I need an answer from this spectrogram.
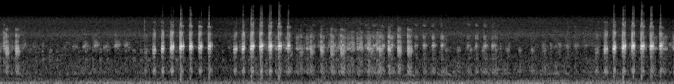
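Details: Loud, ratcheting frog croaks in quick pulsed trains, several short bursts with brief pauses between them, more than one frog calling at once.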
